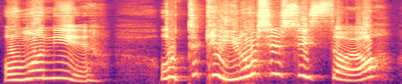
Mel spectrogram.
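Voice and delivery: high, loud, wounded disbelief; aghast, pitch jumping up; shocked protest. Acted. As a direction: protest in shock at being betrayed. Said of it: "제가 충격받아서 말하자".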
